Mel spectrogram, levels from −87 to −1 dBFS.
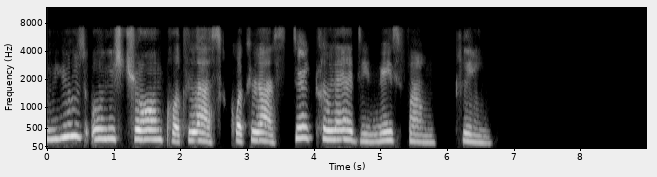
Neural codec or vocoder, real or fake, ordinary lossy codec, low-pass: codec, 16 kHz, 1 kbps, FreqCodec, smaller model; fake; none; 7.2 kHz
